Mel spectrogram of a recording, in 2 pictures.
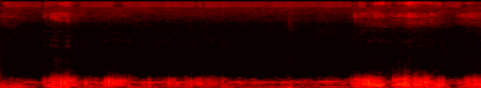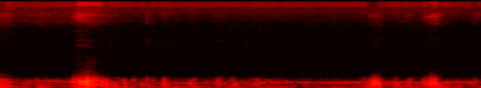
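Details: Winston snoring: soft, low, fluttering snores repeating with each breath, close to a purr; quiet snoring.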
